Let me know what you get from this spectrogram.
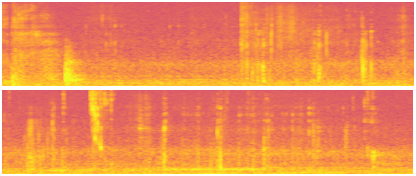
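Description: Close-miked eating: chewing and biting food, with scattered small crunches and wet mouth clicks, the loudest about five seconds in.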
